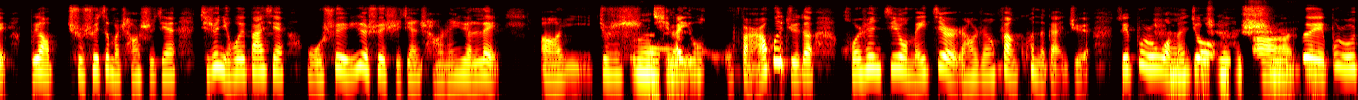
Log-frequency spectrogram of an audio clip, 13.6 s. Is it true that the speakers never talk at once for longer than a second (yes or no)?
no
